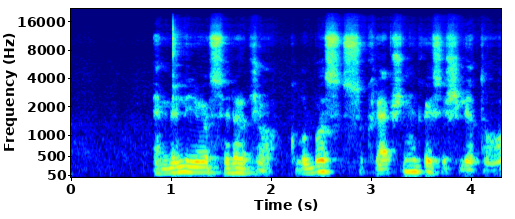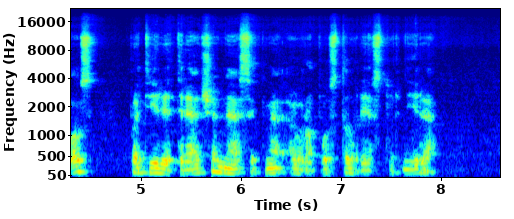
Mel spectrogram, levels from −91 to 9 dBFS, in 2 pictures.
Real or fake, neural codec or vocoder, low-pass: fake; vocoder, 44.1 kHz, 128 mel bands, Pupu-Vocoder; 19.8 kHz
